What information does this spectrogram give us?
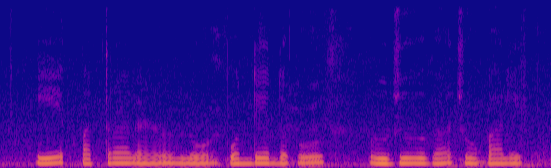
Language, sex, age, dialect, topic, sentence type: Telugu, female, 18-24, Utterandhra, banking, statement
